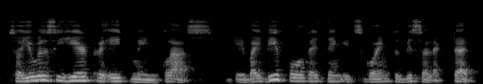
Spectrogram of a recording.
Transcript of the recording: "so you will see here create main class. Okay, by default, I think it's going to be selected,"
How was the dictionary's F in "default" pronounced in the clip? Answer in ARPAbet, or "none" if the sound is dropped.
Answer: F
